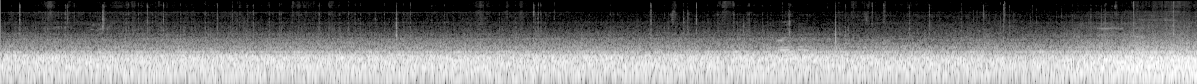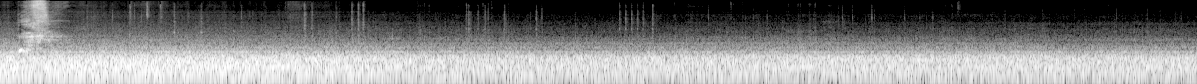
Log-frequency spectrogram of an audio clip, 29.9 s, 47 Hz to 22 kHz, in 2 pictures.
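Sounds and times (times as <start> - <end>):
aircraft cabin engine rumble: 0.0 - 29.9.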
